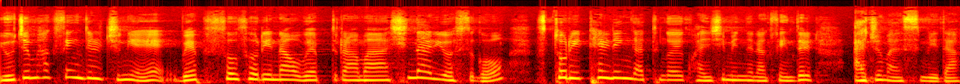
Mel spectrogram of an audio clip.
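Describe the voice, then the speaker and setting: On a very clean recording with a silent background, a woman with a medium pitch and a dark, mellow, somewhat breathy tone speaks at a moderate pace with very wide pitch swings. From Chungcheong, Korea. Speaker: university admissions director. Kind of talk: admissions presentation. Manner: formal.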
